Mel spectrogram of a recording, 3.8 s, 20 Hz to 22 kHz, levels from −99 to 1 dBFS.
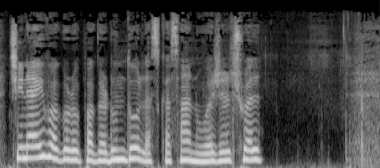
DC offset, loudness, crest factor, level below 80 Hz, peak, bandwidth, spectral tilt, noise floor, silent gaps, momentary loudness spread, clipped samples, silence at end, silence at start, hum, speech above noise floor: under 0.1%; -18 LUFS; 12 dB; -44 dBFS; -8 dBFS; 16 kHz; -5 dB/octave; -52 dBFS; none; 9 LU; under 0.1%; 0 s; 0 s; none; 34 dB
